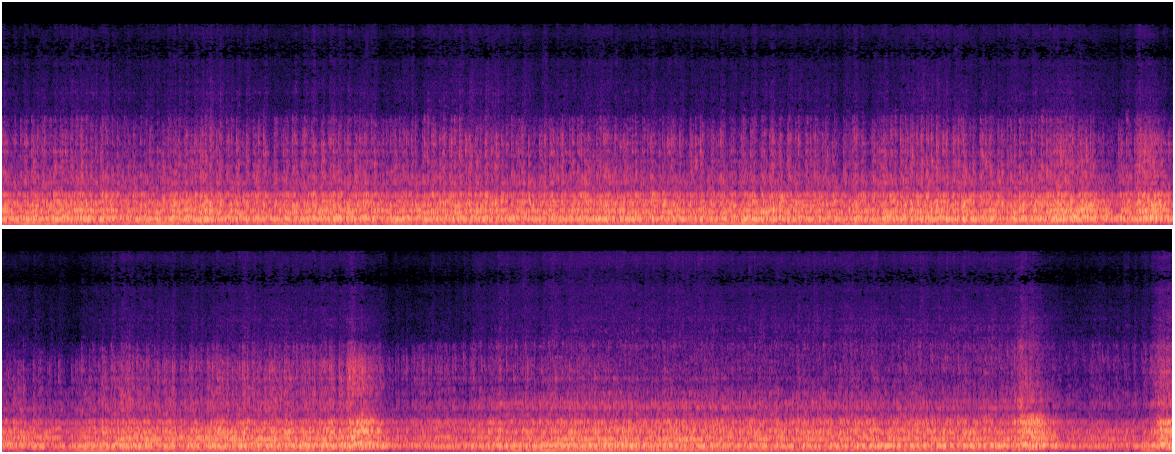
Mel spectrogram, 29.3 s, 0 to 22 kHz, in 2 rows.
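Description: Pontiac G8 GT's cammed 6.2 L LS3 V8 running steadily through long-tube headers and an X-pipe exhaust, a deep rumbling idle. The note briefly rises and falls a few times, in the middle and again near the end.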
